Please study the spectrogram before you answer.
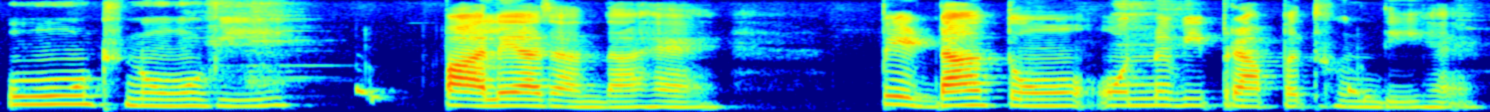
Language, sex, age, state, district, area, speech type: Punjabi, female, 45-60, Punjab, Ludhiana, rural, spontaneous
